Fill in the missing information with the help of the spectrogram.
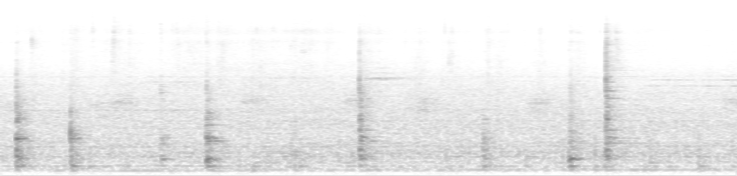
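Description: Wooden spatula stirring spice-coated raw banana pieces in a stainless steel pan, knocking and scraping against the pan about eight times at uneven intervals, mixing the spices in before the pan is left to simmer.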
